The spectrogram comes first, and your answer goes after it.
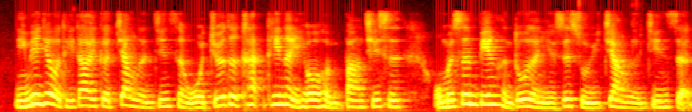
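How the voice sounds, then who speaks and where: A woman at a medium pitch talks at a fairly quick pace with lively intonation and hardly any pauses. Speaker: publishing editor-in-chief discussing a book. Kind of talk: online interview about a book. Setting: online call. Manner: expressive, emotive delivery.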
